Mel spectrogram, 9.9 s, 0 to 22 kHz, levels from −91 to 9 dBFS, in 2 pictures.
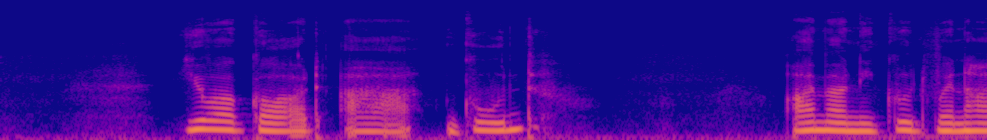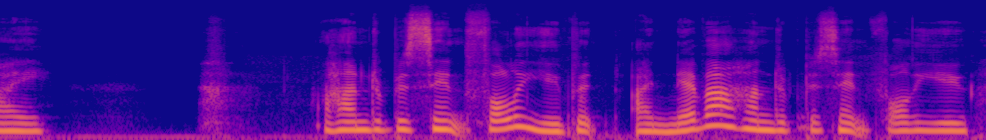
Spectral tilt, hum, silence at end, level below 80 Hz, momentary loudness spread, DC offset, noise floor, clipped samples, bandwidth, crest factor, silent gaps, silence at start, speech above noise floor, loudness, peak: -6.5 dB/octave; none; 0.05 s; -54 dBFS; 12 LU; under 0.1%; -59 dBFS; under 0.1%; 15.5 kHz; 18 dB; none; 0.95 s; 32 dB; -27 LUFS; -10 dBFS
